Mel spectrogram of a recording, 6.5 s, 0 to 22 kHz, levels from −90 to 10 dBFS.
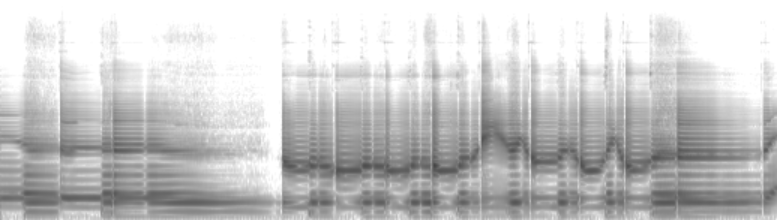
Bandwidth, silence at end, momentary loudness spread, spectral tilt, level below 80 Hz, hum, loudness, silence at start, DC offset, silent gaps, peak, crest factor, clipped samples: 15 kHz; 0 s; 8 LU; -5.5 dB/octave; -62 dBFS; none; -27 LUFS; 0 s; under 0.1%; none; -6 dBFS; 22 dB; under 0.1%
